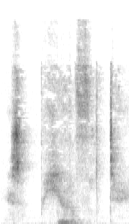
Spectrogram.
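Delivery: whispered, almost secret; hushed whisper. Real, not acted. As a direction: whisper it like good news. Uplifting aside to the audience.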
